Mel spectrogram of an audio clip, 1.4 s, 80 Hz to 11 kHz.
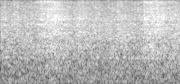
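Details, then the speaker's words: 1914 Detroit-made Princess car, first run after about 100 years stored, rebuilt magneto and carburetor, hand started: steady, even busy note with no knocks or misses; motor sounds good. "Motor sounds good."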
